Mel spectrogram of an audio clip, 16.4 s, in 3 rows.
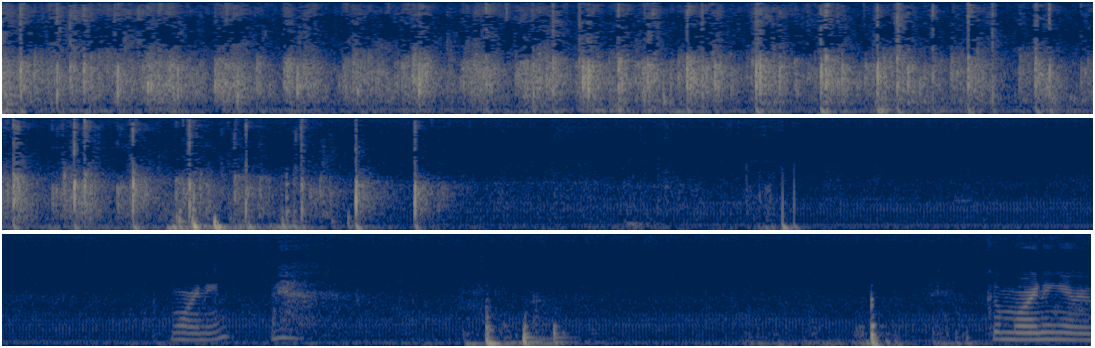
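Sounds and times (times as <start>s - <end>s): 
audience applause: 0.0s - 7.8s.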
